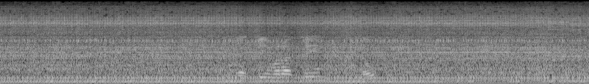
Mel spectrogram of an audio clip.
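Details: King Canada 950 W generator, 2 hp two-stroke on mixed fuel, after sitting a while, on retest: steady high-idle buzz holding speed evenly without surging or dying; normal running.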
